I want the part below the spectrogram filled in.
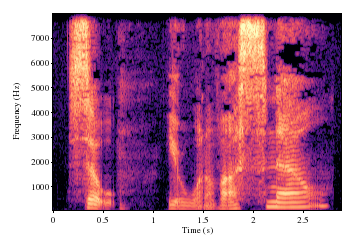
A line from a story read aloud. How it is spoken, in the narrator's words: Sato drawled, his voice dripping in malice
